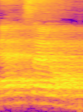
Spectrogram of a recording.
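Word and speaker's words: epsilon: ध्यान दें इसको बोलते हैं एप्सिलॉन, एक्चुअल प्रोनाउंसिएशन करें तो इसको क्या बोलते हैं एप्सिलॉन, है ना, इसको बोलते हैं सर एप्सिलॉन, ठीक है एप्सिलॉन, ठीक है।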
